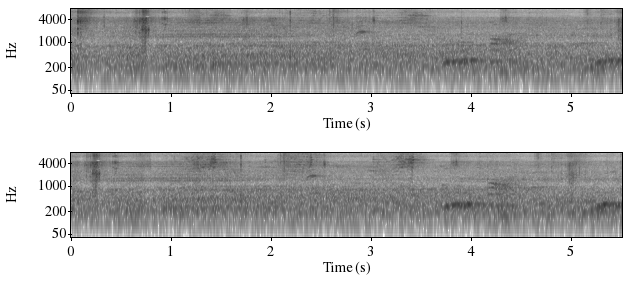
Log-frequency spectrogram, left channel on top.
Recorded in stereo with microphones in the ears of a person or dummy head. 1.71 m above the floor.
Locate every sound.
1.0 s cutlery clinking: 50° right (ahead or behind), 3.5 m
3.7 s a woman speaking: 35° right (ahead or behind), 7 m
